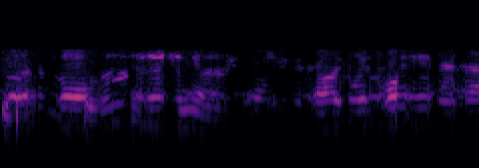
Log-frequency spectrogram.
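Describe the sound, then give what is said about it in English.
Tinny, band-limited fire department radio chatter cuts in as interference, with a voice talking in short bursts over a narrow, crackly channel for a few seconds at moderate loudness. “Some paranormal interference right now. There's some fire department EVPs.”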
